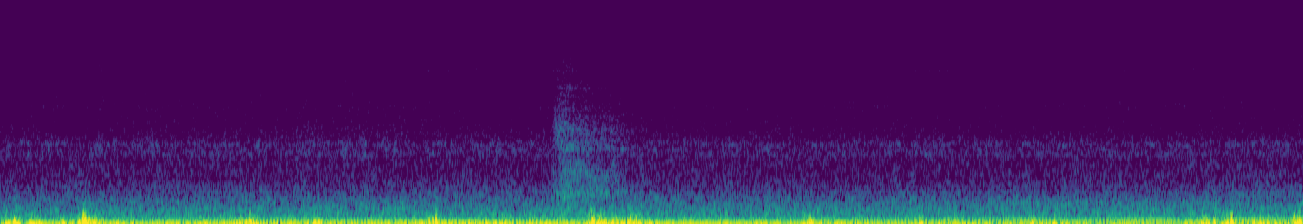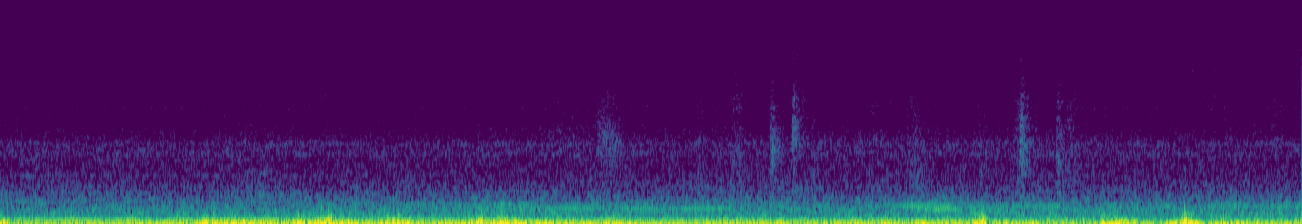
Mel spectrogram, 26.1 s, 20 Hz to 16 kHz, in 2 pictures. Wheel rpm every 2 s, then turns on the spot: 0, 0, 0, 0, 0, 0, 0, 0, 0, 0, 0, 0, 0.
none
